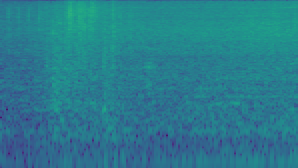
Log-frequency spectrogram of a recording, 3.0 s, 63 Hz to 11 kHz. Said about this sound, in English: I'm riding the 22 bus with him and his wife.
